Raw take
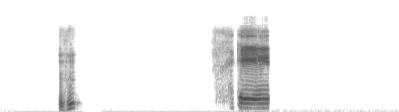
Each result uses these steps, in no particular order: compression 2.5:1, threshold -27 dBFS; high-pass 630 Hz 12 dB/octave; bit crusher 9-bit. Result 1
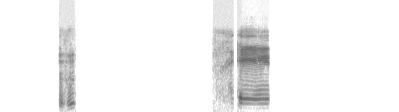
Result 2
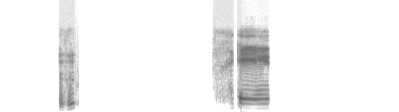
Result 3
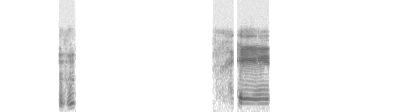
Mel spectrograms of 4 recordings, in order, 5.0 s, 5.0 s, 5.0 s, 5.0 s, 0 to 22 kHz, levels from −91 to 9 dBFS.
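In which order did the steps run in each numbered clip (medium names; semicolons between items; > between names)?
high-pass > bit crusher > compression; bit crusher > high-pass > compression; high-pass > compression > bit crusher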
